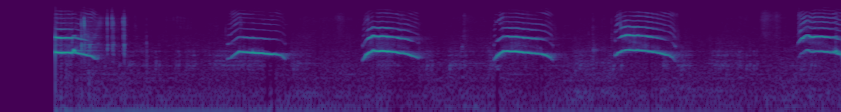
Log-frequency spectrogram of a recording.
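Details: Two-week-old kittens cuddling and sleepy, giving a run of high, arched meows that rise then fall, spaced about every one and a half seconds, with a faint low hum beneath.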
